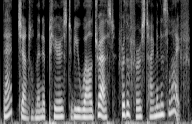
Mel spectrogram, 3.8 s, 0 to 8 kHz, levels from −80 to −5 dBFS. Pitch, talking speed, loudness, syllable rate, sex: 195 Hz, 220 wpm, -18 LUFS, 4.8 syllables/s, female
